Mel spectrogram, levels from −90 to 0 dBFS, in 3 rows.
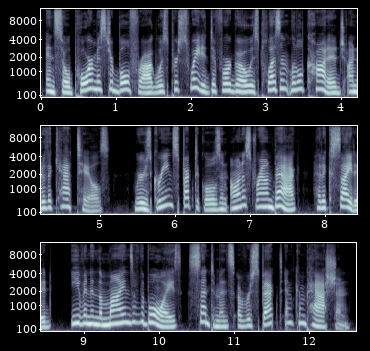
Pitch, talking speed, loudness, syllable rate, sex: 220 Hz, 185 wpm, -18 LUFS, 5.2 syllables/s, female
